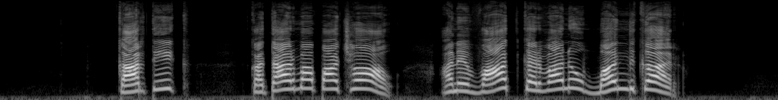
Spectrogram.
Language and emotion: Gujarati, angry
